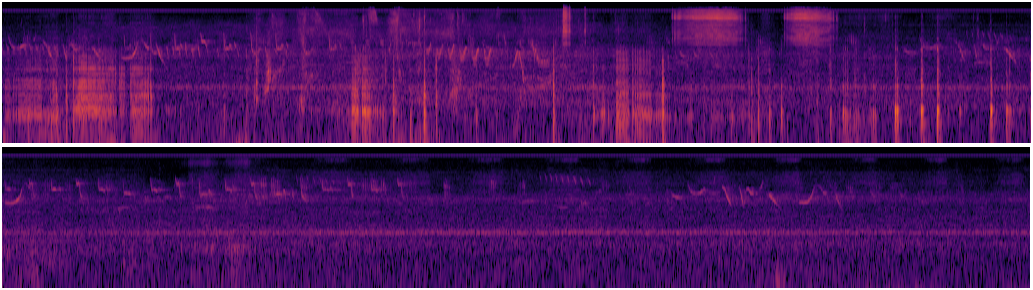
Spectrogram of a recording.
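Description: Small birds chirping and singing in short, repeated calls around a pond. Over the first twelve seconds or so there are rustles, a few sharp clicks and two brief loud hisses, the loudest sounds here.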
